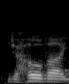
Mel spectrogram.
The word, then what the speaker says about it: Yahweh: Your Bible may have it capital L-O-R-D. That is signifying that is the word Yahweh. There's disagreement about how to pronounce it, Jehovah, Yahweh. It's most likely the word Yahweh.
